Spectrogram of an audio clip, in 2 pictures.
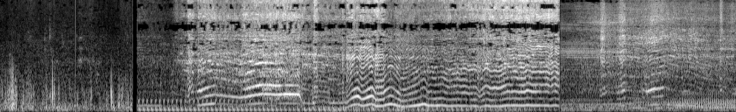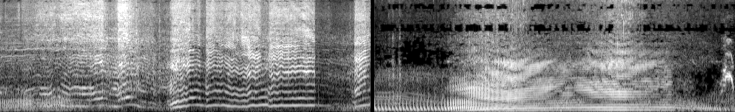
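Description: Dirt bike engines revving, the pitch climbing and dropping over and over, in separate clips joined by abrupt cuts about two seconds in and again near the end. The last clip has deep, swooping rises and falls in engine pitch.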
